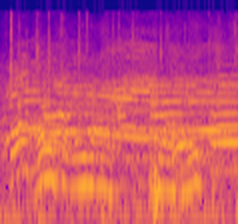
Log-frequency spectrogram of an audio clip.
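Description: A voice speaking, with crowd noise behind it.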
